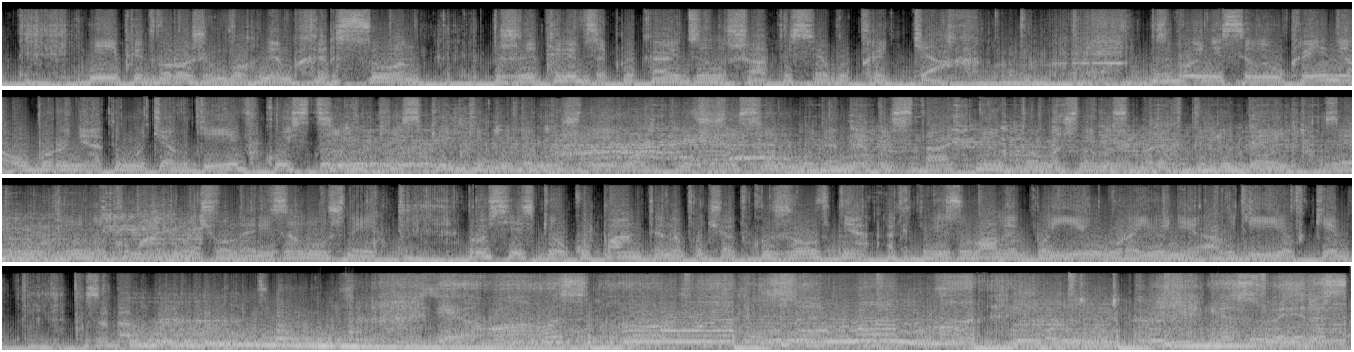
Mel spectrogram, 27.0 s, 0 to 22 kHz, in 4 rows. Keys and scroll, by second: 2.4 Page_Down, 14.6 Page_Down.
